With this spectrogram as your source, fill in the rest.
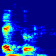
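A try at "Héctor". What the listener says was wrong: It's like almost no H, Hector.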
